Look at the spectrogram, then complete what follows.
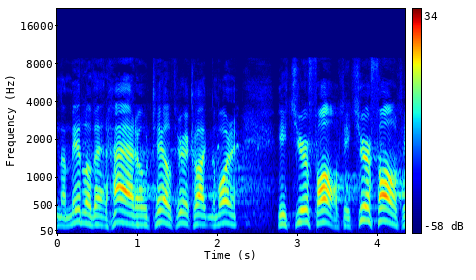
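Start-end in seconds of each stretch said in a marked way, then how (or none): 2.7-4.3 loud accusing shout, pitch jumping up; retold angry yell. Angry husband yelling at the preacher in the hotel, loud accusing shout. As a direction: yell the blame at him. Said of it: "he's screaming at me".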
